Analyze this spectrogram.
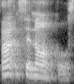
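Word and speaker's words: Aunts et Uncles: aunts and uncles and it's spelled aunts and then the and is French it's ET and then uncles so it's aunts and uncles and it's in Brooklyn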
